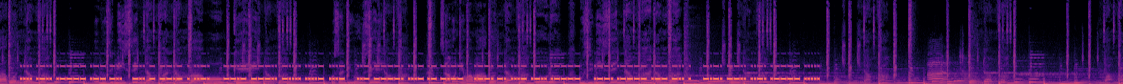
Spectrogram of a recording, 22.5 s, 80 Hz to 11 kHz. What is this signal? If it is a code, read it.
Morse code, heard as a keyed tone, hand-sent with a paddle, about 37 wpm, 820 Hz. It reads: HL1WD DTQEF Q864V U9VAY PNVL1 P1WDE CZF15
